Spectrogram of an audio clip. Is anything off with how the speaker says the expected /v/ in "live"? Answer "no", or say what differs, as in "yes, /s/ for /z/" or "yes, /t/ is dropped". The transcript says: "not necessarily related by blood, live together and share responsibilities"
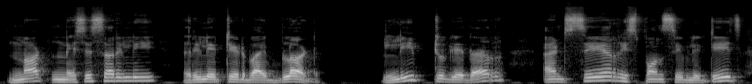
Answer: yes, /p/ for /v/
